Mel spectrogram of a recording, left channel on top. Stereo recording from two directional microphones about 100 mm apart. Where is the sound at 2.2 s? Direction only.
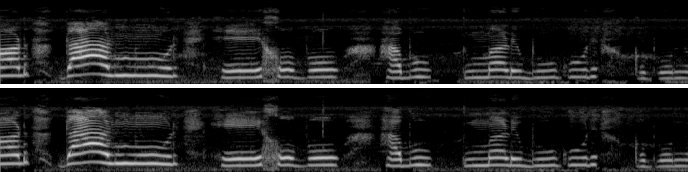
5° right (ahead or behind).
